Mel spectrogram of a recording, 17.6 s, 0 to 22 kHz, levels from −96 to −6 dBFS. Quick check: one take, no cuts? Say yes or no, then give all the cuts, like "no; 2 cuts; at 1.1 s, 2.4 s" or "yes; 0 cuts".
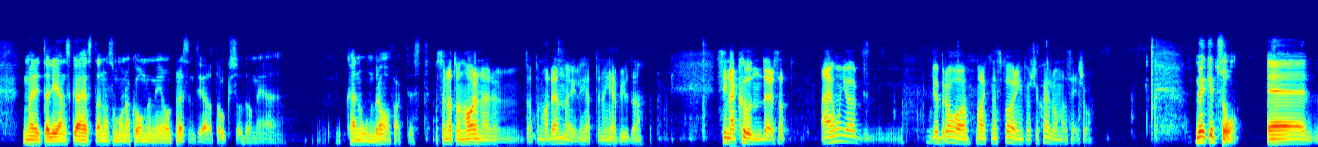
no; 1 cut; at 7.0 s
